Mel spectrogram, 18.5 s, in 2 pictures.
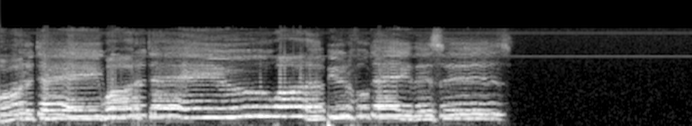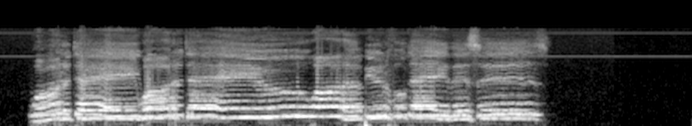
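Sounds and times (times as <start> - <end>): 
combined vocal passes singing: 0.0 - 6.8, 9.6 - 16.6.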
